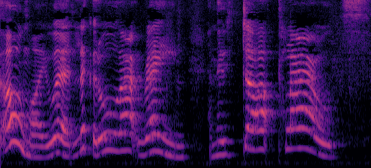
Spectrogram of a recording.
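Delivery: plain reading voice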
